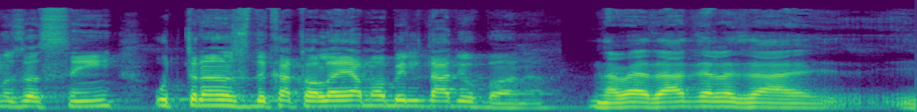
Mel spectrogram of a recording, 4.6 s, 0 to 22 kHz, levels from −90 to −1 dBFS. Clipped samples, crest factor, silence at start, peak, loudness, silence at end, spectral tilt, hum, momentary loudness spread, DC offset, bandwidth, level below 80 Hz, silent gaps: under 0.1%; 14 dB; 0 s; -2 dBFS; -16 LUFS; 0 s; -5.5 dB/octave; none; 10 LU; under 0.1%; 17 kHz; -56 dBFS; none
